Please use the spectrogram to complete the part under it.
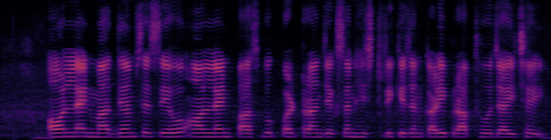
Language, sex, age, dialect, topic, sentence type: Magahi, male, 31-35, Western, banking, statement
